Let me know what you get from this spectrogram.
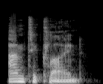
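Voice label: "anticline", English, British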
